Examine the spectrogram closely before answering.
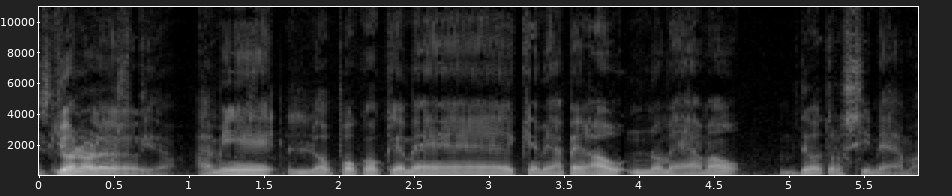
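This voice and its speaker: Speaking at a moderate pace, an ordinary speaking voice has ordinary pitch variation and big swings in loudness. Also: man, fairly low pitch for a man. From Basque Country, Spain (Barakaldo). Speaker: guitarist. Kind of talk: casual chat. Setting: studio.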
